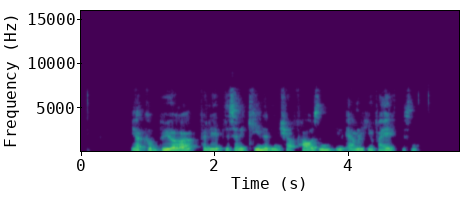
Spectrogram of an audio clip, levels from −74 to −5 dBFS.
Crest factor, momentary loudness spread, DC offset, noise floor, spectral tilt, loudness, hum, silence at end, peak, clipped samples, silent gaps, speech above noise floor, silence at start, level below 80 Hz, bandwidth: 20 dB; 13 LU; under 0.1%; -82 dBFS; -6.5 dB/octave; -26 LUFS; none; 0.65 s; -6 dBFS; under 0.1%; none; 57 dB; 0.75 s; -68 dBFS; 7.6 kHz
